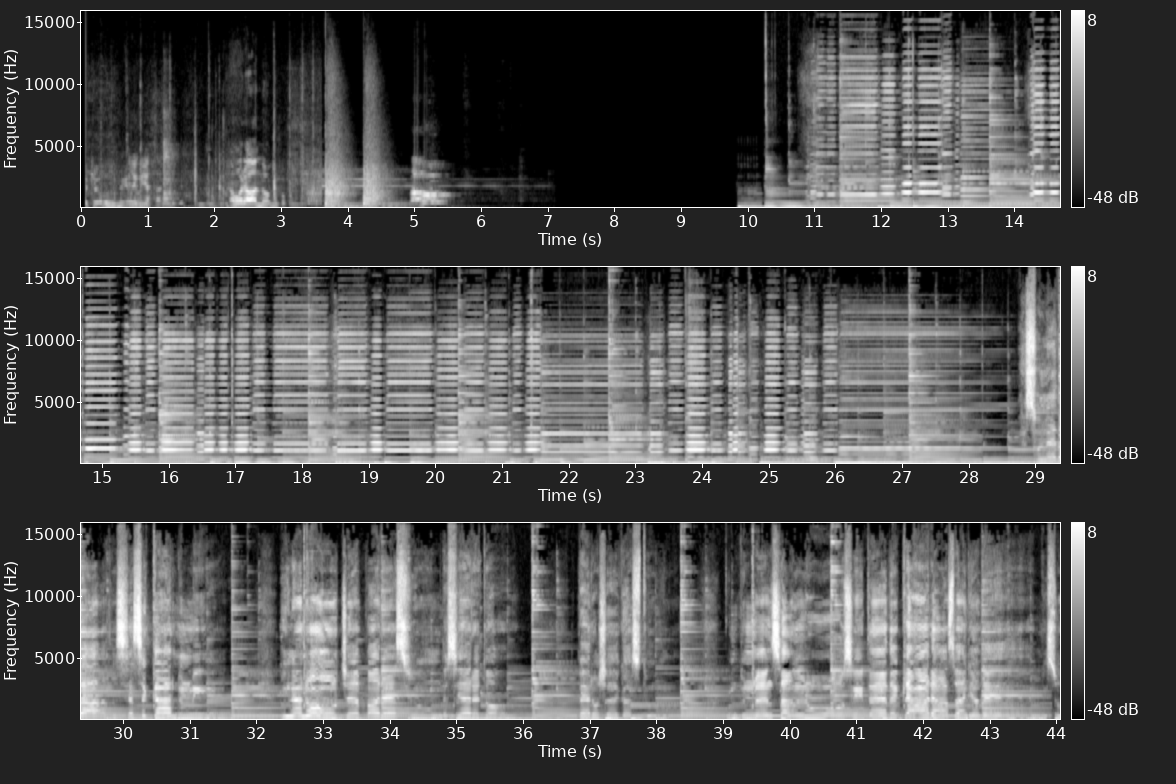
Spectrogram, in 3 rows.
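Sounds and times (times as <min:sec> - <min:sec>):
band playing a pop-folk ballad: 0:10.9 - 0:28.2
man singing: 0:28.8 - 0:31.7, 0:32.3 - 0:35.9, 0:36.8 - 0:38.4, 0:39.0 - 0:44.0.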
